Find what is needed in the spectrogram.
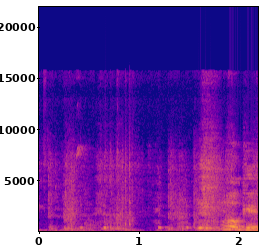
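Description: Men laughing, ending in a loud, high squeal of laughter that falls in pitch near the end.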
